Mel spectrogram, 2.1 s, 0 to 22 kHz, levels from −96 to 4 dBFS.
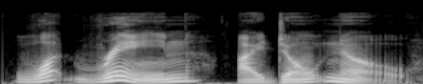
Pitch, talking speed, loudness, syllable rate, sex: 135 Hz, 140 wpm, -18 LUFS, 2.8 syllables/s, male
